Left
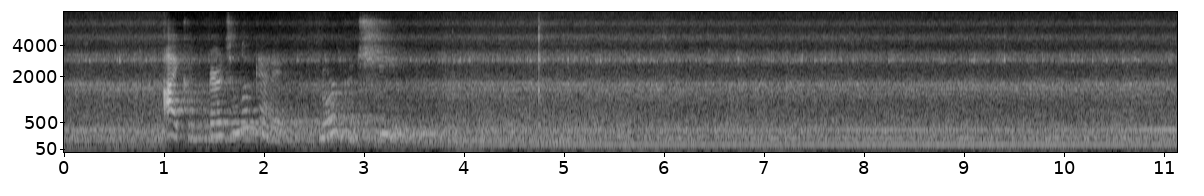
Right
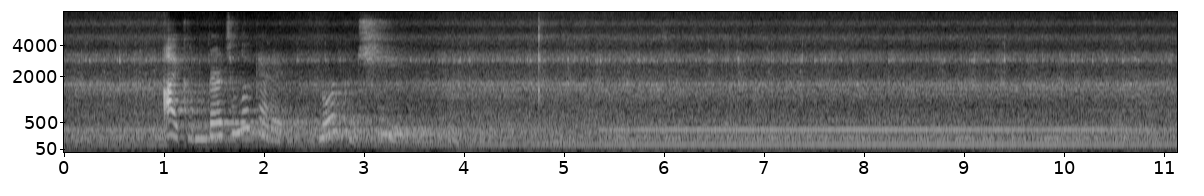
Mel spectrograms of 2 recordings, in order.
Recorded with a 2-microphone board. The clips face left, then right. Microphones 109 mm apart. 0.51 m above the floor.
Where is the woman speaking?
15° right (ahead or behind), 0.7 m; by 3.5 s 25° right (ahead or behind), 2.5 m.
